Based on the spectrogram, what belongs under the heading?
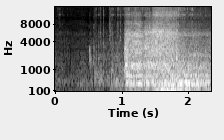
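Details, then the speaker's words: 1999 Chevy Suburban K1500 LT, 25 years old: brief starter crank, catches cleanly within a second and settles to a smooth, steady, quiet idle; normal start. "This is what she sounds like. Nice and quiet."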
